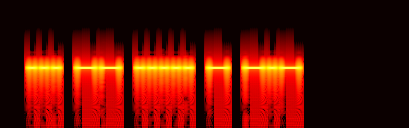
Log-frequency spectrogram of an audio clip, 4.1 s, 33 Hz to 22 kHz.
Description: Morse code, heard as a keyed tone, about 20 wpm, 700 Hz. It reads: SM5TK
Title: DXCC-100 Call Signs - 5 Characters - 20wpm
